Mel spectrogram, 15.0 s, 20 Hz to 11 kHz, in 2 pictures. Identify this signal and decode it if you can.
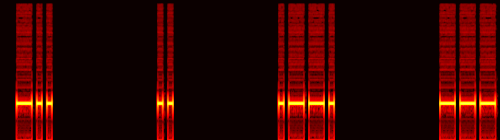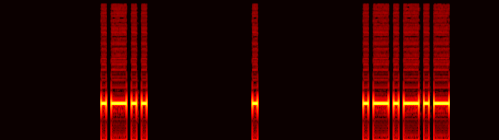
Morse code, heard as a keyed tone, about 16 wpm, spaced as for 5 wpm, 800 Hz. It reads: DIPOLE.
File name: QSOs / QSOs-mp3s / WD0FBT 1@5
